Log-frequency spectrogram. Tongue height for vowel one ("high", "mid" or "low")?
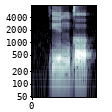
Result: mid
